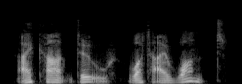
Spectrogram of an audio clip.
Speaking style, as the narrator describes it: she said sadly

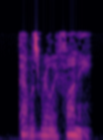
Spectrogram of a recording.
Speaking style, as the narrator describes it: I whispered, glad that Zeb had ducked into the walk-in pantry and hadn't heard it

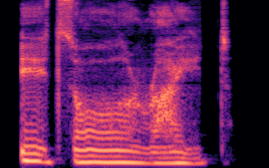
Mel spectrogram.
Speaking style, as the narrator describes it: she whispered

